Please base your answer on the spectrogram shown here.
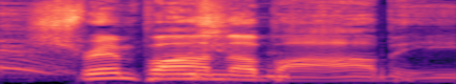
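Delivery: slow, drawn-out fake Aussie; mock Australian accent. Host feeding key phrases to co-host, mock Australian accent. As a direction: lay on a cartoon Australian accent.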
